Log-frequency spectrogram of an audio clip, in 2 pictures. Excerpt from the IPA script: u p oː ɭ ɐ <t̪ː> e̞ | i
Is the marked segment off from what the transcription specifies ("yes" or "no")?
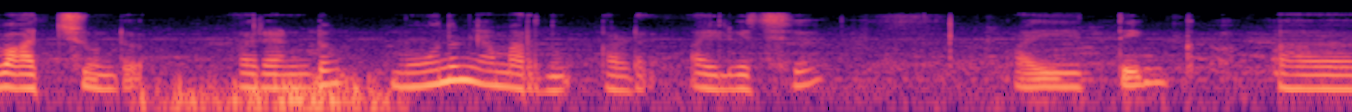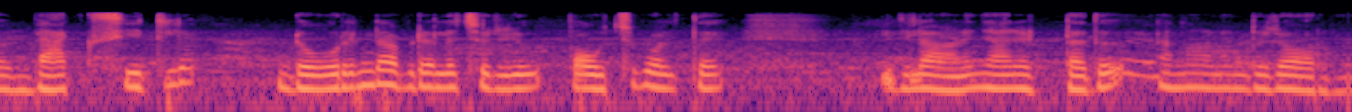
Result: no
